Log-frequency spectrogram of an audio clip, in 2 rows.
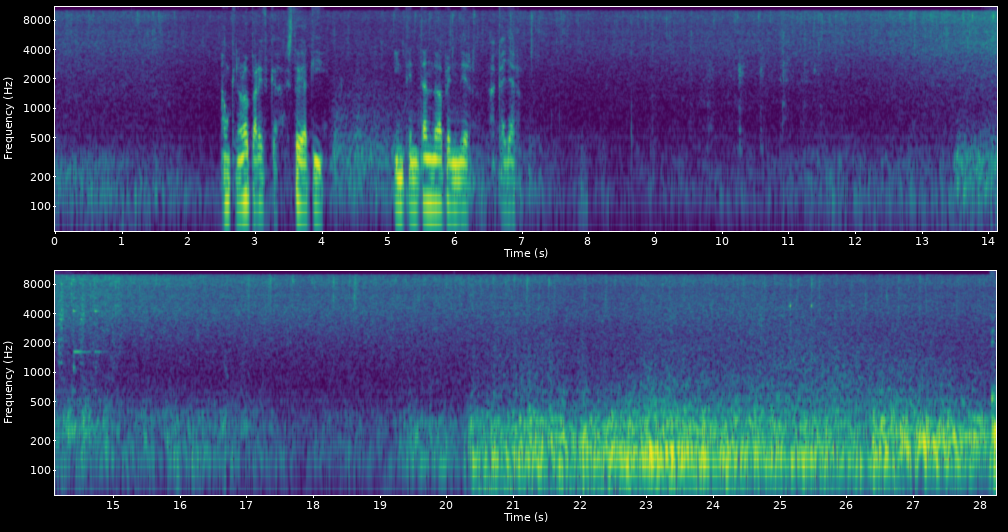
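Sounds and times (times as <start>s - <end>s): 
rain pouring steadily: 0.0s - 28.2s
speech: 2.5s - 4.4s, 5.1s - 7.1s
deep rolling thunder: 4.0s - 8.3s, 13.3s - 17.6s, 19.2s - 28.2s.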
